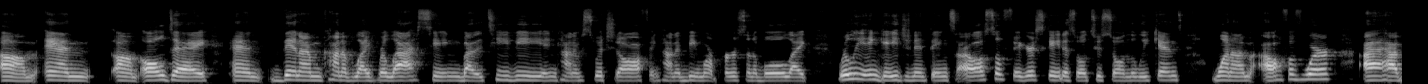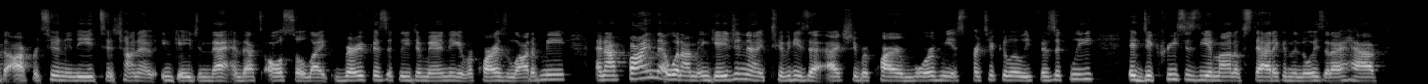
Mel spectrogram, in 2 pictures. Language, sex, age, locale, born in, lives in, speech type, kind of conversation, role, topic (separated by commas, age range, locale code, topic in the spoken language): English, female, 25-29, en-US, United States, United States, conversation, unstructured, none, How do you recharge after a long, draining day, and what rituals help you feel restored?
